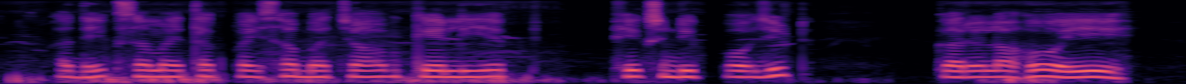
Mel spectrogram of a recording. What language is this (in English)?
Magahi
